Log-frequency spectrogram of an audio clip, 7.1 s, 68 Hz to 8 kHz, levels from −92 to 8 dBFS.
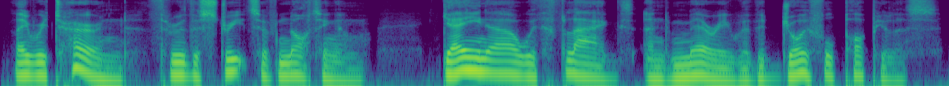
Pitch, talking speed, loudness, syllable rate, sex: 115 Hz, 145 wpm, -18 LUFS, 4.3 syllables/s, male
